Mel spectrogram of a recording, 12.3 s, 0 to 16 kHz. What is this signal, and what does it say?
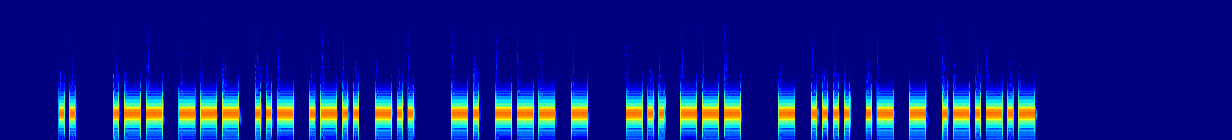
Morse code, heard as a keyed tone, about 21 wpm, 700 Hz. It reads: I WOULD NOT DO THAT.
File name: practice / 22wpm / Sentences with 3-Word Phrases - 22wpm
